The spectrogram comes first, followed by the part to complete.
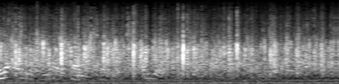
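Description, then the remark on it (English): An audience claps hands to thank God in a dense, continuous stream of overlapping claps, steady and fairly loud throughout, with faint voices mixed underneath. “Clap your hands and thank God.”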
